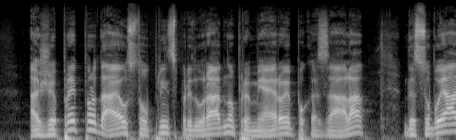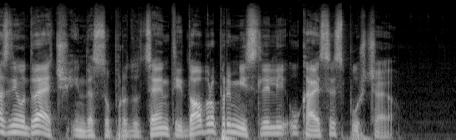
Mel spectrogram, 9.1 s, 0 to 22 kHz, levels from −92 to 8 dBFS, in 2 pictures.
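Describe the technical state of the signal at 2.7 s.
At 2.7 s the speech signal is intact, with no audible fault at that moment.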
